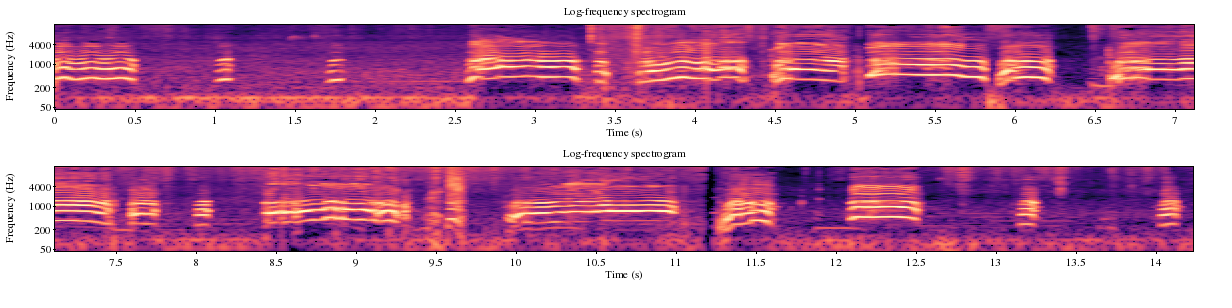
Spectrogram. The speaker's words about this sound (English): let's take a listen to this goat that they think sounds like Jerry Seinfeld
